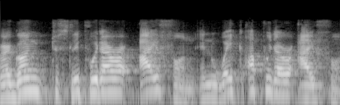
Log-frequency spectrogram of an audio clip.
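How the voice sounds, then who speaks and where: This man talks with a non-native accent. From Israel. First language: Hebrew. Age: 40s. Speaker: author and motivational speaker. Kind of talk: interview conversation. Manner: halting, repeats words.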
